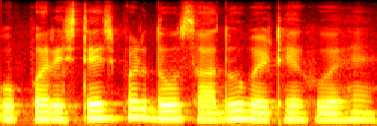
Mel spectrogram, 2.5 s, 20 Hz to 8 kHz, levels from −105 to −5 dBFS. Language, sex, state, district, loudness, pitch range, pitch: Hindi, male, Jharkhand, Ranchi, -17 LUFS, 125-135 Hz, 130 Hz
